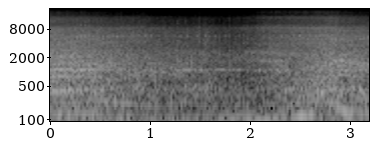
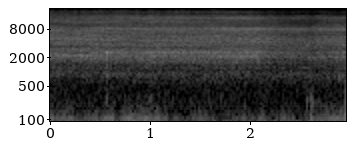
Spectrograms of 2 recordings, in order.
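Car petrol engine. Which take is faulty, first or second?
second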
